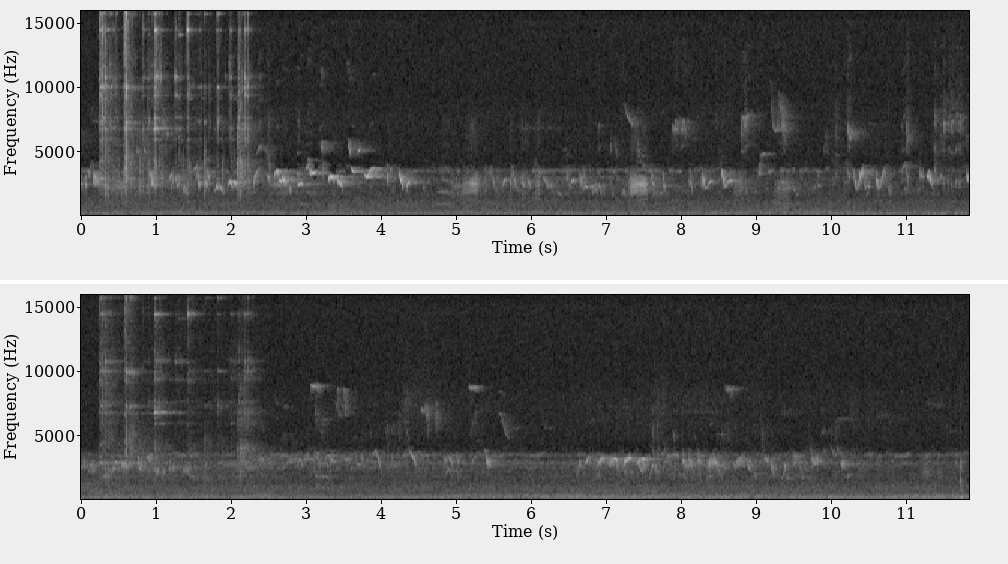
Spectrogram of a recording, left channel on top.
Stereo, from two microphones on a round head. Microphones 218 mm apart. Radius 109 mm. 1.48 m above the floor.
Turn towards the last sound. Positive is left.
turn(degrees=55)  # may be behind; listen again after turning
